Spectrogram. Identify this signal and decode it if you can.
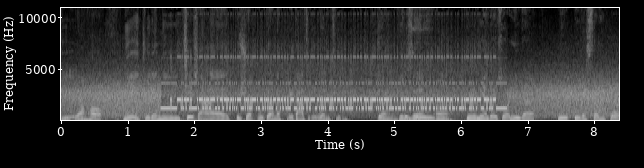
RTTY (75 baud, 850 Hz shift), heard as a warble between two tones, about 1650 Hz centre, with radio static and speech in Chinese. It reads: ESTA RODEADA POR TRES CALLES QUE DAN ACCESO A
